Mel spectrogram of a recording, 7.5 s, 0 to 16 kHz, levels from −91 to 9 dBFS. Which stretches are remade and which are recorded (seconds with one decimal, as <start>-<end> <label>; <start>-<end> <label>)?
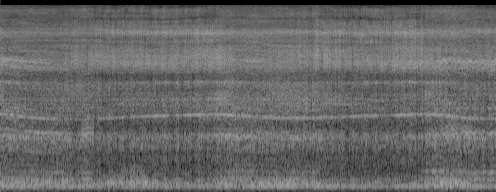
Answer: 0.0-2.9 recorded; 2.9-5.1 remade; 5.1-5.9 recorded; 5.9-6.9 remade; 6.9-7.4 recorded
